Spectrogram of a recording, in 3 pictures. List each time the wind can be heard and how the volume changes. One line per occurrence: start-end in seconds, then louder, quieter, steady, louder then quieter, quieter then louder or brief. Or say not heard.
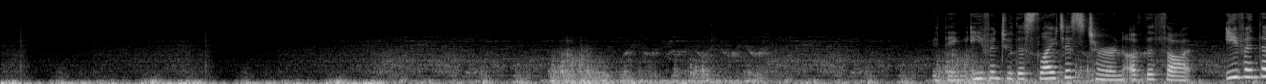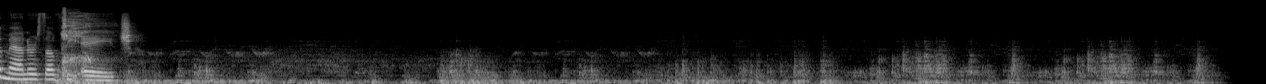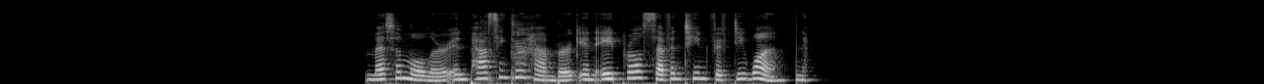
0.0-24.9 louder then quieter.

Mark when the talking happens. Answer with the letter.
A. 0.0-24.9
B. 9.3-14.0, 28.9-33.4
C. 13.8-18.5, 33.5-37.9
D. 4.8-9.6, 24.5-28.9
B.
